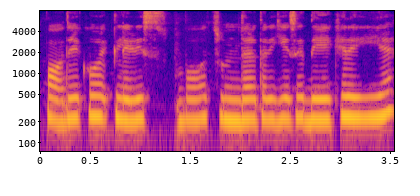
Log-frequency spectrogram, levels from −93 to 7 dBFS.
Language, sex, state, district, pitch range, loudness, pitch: Hindi, female, Chhattisgarh, Raipur, 215-225 Hz, -14 LUFS, 220 Hz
